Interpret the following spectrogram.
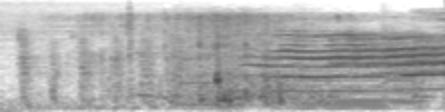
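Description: A child's high-pitched scream, starting about a second in and held for about a second, rising slightly then falling away, after a few faint knocks and rustles of trash.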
